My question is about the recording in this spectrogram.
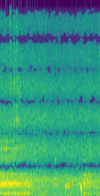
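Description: Near silence: room tone, with a few faint clicks in the second half.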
